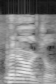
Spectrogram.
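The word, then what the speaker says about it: Pen Argyl: You pronounce it, Penn Argyle. That's the resident. He's sitting right there. All right. That's Penn Argyle.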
